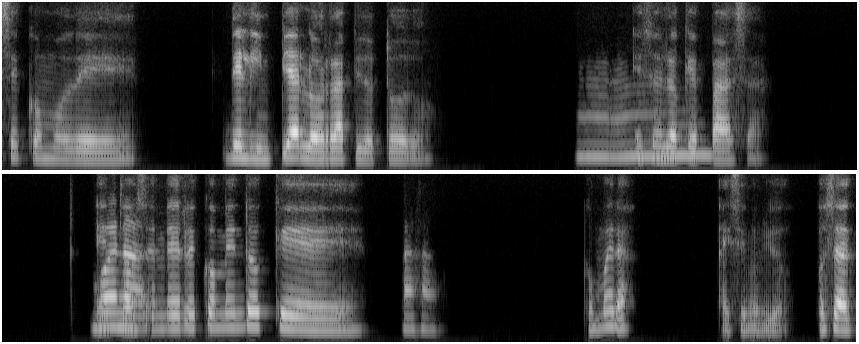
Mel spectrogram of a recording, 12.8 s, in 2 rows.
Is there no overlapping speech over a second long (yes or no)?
yes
